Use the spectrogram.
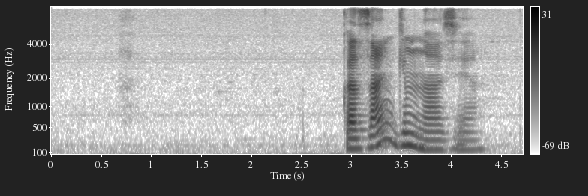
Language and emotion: Russian, neutral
